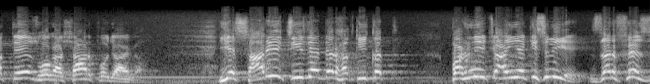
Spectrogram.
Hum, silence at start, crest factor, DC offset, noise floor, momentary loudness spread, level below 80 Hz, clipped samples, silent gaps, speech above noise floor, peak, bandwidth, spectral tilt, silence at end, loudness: none; 0 s; 8 dB; 0.3%; -33 dBFS; 16 LU; -42 dBFS; under 0.1%; none; 25 dB; 0 dBFS; 16 kHz; -3 dB/octave; 0 s; -7 LUFS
